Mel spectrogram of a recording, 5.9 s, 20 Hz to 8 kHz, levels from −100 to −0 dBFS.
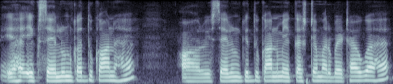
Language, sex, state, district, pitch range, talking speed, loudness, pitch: Hindi, male, Jharkhand, Ranchi, 140-155 Hz, 165 wpm, -16 LUFS, 145 Hz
